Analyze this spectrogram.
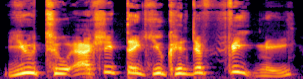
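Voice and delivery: a sneering cartoon villain; taunting villain. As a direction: scoff at the heroes.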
